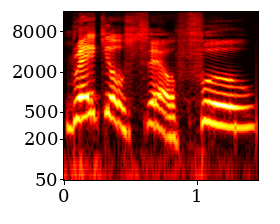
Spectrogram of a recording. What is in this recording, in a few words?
come on then, Gangsta; speech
